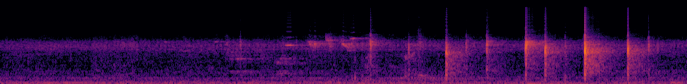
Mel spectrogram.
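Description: Irregular sharp slaps, a few at first and then more often, the loudest about six seconds in, with a few faint chirps just before them.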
